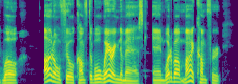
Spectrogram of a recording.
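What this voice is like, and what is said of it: Mocking imitation of a complaining person. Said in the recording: “that was a good impersonation”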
